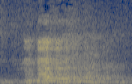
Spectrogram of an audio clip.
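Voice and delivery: breathy unvoiced chuckle; a short airless laugh of disbelief; wife's laugh. Wife laughing at husband's sudden love text, airless chuckle.

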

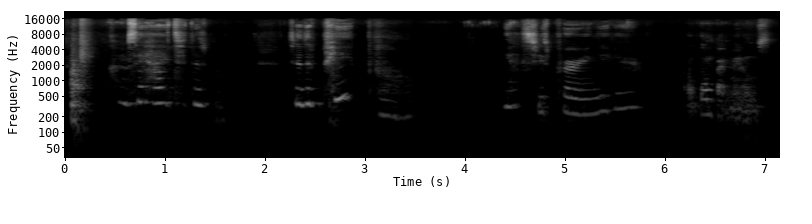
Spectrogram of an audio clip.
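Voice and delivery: soft, hushed coaxing, partly whispered. Real, not acted. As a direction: gently coax her pet to greet. Cooing to her cat.

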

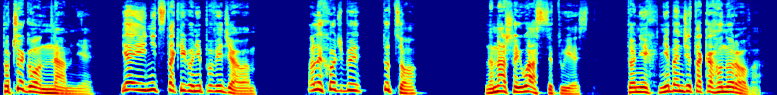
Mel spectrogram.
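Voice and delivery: high, loud quarrelling woman; heated self-defence; indignant protest. A narrator's reading. Zonia quarrels back at Wasil.

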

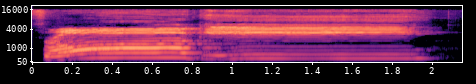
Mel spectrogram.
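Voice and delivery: high, loud sing-song call. A narrator's reading. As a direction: stretch the name to summon a child. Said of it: "called his mother".

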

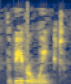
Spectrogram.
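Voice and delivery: plain reading voice

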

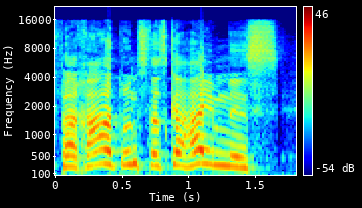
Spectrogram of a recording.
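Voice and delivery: high, loud voice of an eager crowd; high, urgent witches' plea; impatient crowd. A narrator's reading. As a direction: call out impatiently for the secret. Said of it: "rief die Menge ungeduldig".

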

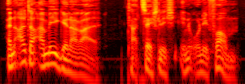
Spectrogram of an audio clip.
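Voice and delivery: plain reading voice

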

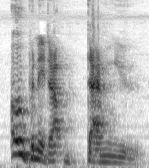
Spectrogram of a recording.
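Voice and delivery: shouted. A narrator's reading. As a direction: explode at him, all patience gone. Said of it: "he shouted".

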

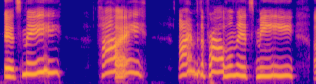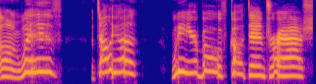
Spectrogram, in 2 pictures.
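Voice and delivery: sing-song self-roast; mock self-deprecating. Joking self-insult after villain bit.

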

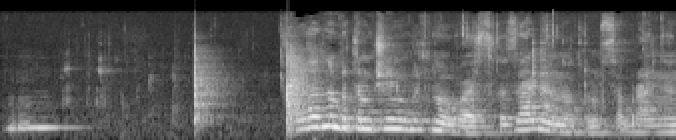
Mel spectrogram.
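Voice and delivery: speaking with food in mouth; mumbled between bites; talking while chewing. Real, not acted. Seen 3: bite taken at -2.0s; she talks with food still in mouth.

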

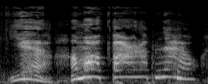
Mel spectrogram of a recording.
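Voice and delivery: high, loud fiery shout; Natsu battle cry. Acted. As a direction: roar it like an anime hero.

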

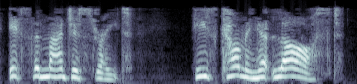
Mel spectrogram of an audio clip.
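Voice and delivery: high, loud, relieved announcement; excited. A narrator's reading. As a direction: announce the arrival excitedly, stretching the end. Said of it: "said Richards excitedly".

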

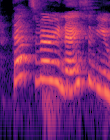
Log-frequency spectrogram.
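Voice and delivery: high, polite gentleman; put-on courteous voice; pleasant stolen voice. A narrator's reading. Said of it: "in the pleasant voice he stole".

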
